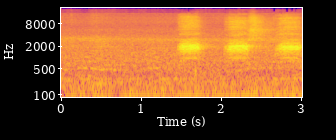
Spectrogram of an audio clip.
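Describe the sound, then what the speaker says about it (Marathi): A crow perched on a jackfruit tree caws three times at an even pace, clear and fairly close, over a quiet outdoor background hum. "त्याच्यावर बसलेला कावळा काव काव करतोय"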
